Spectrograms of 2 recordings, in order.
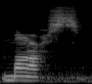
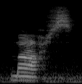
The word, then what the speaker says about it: mars: One that comes up often is mars, mars. So as you can see, it ends in an S, but I am pronouncing the S at the end.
